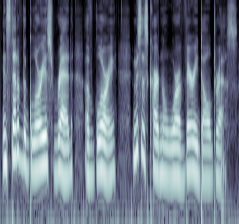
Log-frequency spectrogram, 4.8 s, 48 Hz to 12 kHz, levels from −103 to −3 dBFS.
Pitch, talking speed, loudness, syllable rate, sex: 180 Hz, 175 wpm, -19 LUFS, 4.9 syllables/s, female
